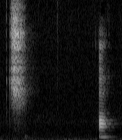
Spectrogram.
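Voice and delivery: Ch- op said as separate sounds; sounding out. Shown as a demonstration. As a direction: sound out Ch- op with a pause between. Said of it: "let's read it together".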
